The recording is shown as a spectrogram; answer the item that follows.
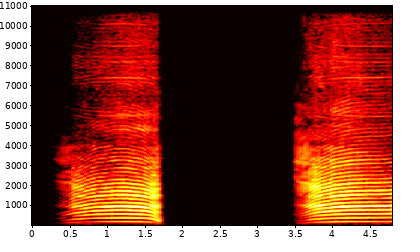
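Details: Two sustained cow moos, each steady and slightly falling at the end, loud and harmonic-rich, separated by nearly two seconds of silence; real cows recorded.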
